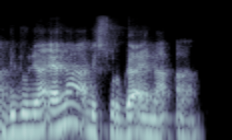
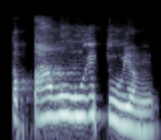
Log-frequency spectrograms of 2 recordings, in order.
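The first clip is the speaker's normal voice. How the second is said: high, louder, slow protest; annoyed retort; 7 semitones higher, 5 dB louder, slower than usual. Retold or imitated. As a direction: drag out "tetamumu" in protest. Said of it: "wah, dia marah pula".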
